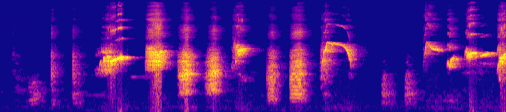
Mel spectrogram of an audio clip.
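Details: Javan myna song used as a lure for captive birds: quick-paced, jumbled phrases of scratchy chattering, rising and falling whistles and squeaks, with brief softer notes between loud bursts.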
